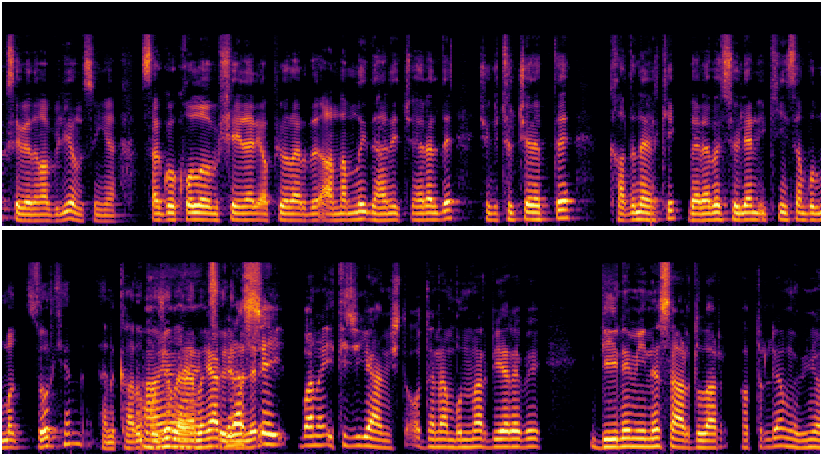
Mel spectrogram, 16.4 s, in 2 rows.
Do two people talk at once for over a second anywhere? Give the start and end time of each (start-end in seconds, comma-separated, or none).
9.5-10.8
